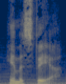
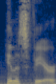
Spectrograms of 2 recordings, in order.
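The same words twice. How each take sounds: First: The word ends with an uh sound, no r. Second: The word ends with a clear r sound.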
